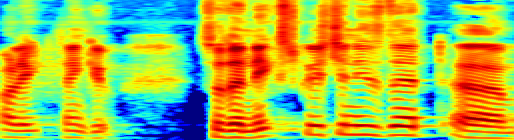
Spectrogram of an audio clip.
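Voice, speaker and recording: A man with an ordinary speaking voice, fairly high in pitch, with lively intonation. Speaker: event moderator. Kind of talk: moderated Q&A session.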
